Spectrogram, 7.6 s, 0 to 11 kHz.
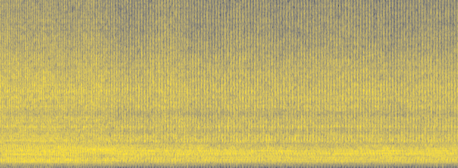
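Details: Kohler Courage 18hp engine mounted loosely (just tightened), muffler bolts vibrated out: loud, raspy exhaust with a rough knock of about three beats per second over the running engine; source unclear.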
